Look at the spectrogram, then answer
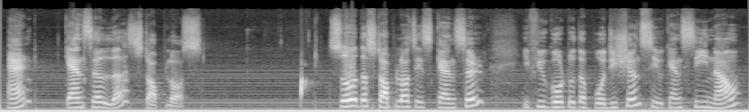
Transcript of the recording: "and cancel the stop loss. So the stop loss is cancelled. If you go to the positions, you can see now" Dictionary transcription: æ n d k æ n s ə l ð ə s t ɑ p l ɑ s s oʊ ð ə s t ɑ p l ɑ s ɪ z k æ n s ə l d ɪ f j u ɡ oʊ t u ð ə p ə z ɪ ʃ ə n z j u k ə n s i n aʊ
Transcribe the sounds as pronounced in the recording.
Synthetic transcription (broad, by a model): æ n d k æ n s ə l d ə s t ɑ p l ɑ s s oʊ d ə s t ɑ p l ɑ s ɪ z k æ n s ə l d ɪ f j u ɡ oʊ t u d ə p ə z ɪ ʃ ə n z j u k ə n s i n aʊ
